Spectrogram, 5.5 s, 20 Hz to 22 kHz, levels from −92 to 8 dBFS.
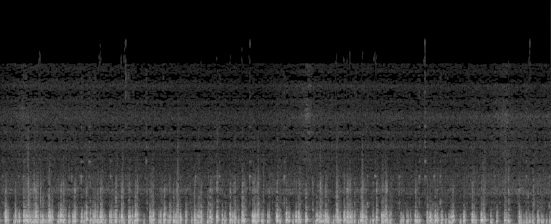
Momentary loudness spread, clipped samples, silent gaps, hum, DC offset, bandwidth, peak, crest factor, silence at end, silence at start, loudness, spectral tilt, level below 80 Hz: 4 LU; under 0.1%; none; none; under 0.1%; 16.5 kHz; -6 dBFS; 18 dB; 0 s; 0 s; -24 LUFS; -6.5 dB/octave; -48 dBFS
